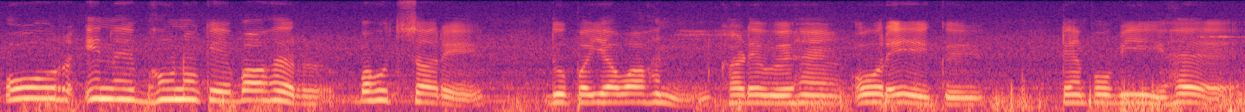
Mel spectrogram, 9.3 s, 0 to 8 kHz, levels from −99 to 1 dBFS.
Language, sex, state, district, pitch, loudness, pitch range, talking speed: Hindi, male, Rajasthan, Bikaner, 175 Hz, -14 LUFS, 160-210 Hz, 115 wpm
